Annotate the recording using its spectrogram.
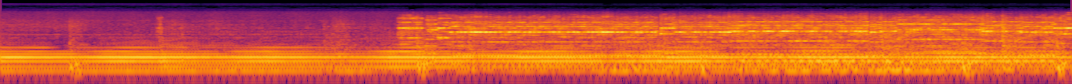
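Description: Hammond organ holding a long sustained chord to open a band number. About four seconds in, other instruments join and the sound grows fuller and brighter.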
